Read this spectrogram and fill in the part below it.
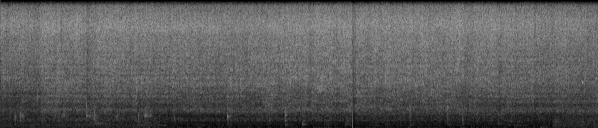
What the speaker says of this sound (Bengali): এবার এর মধ্যে কুচিয়ে রাখা পেঁয়াজ দিয়ে দিচ্ছি।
